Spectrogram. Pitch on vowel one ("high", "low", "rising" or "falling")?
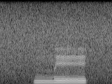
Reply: high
